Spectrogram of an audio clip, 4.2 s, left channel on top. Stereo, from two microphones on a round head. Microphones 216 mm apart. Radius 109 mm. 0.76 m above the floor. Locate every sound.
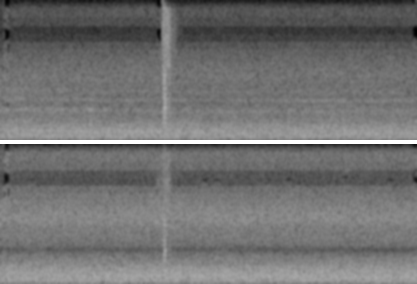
0.0 s running water: 40° right (ahead or behind)
1.6 s crumpling: 30° left (ahead or behind)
